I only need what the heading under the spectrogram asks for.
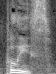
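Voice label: "police", US English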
